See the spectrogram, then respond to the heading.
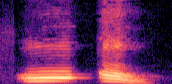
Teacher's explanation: કંઠ્યોષવ એટલે શું કંઠ અને હોઠ માંથી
